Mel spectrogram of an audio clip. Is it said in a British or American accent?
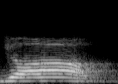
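British. British accent with a rounded vowel.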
